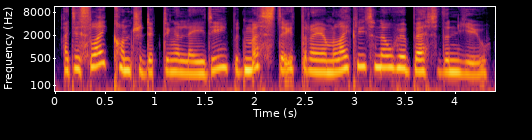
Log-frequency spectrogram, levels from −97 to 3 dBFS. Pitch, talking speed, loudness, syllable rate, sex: 245 Hz, 245 wpm, -16 LUFS, 6.7 syllables/s, female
